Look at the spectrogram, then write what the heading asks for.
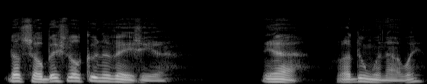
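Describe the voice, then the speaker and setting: A man's voice: mid-range voice, lively intonation, measured pace, gravelly, mellow, husky, no room sound, heavily acted. A man voicing a bossy, scheming village policeman with a self-important, colloquial manner in a children's story.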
